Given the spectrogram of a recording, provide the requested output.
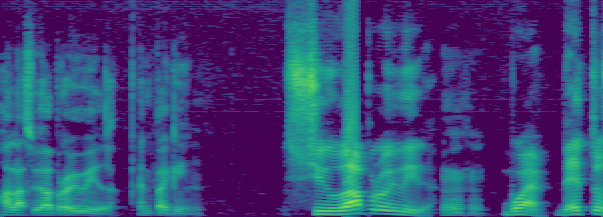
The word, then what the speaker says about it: Pekín: En español, según la Real Academia, lo más correcto es decir Pekín, aunque decir Beijing también es aceptado.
